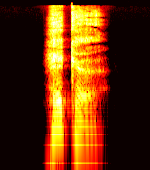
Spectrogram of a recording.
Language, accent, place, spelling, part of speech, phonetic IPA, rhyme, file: German, Germany, Berlin, hecke, verb, [ˈhɛkə], -ɛkə, De-hecke.ogg
- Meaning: inflection of hecken: 1. first-person singular present 2. first/third-person singular subjunctive I 3. singular imperative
